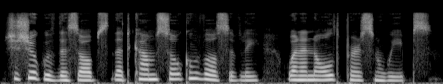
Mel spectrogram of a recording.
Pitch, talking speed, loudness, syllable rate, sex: 210 Hz, 190 wpm, -16 LUFS, 4.8 syllables/s, female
